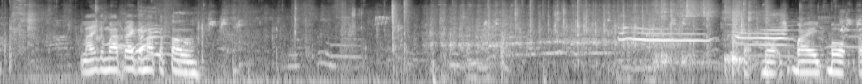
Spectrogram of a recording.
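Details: Abandoned cats meowing: a loud harmonic, wavering meow of about a second near the start, then fainter calls and a higher drawn-out tone toward the end, with people talking throughout.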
